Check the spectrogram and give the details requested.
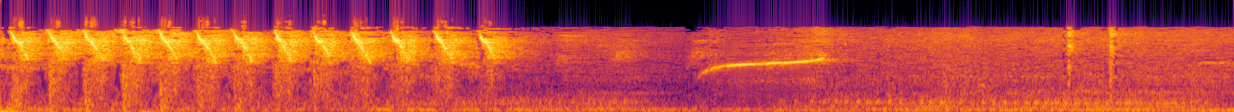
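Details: Greater green leafbird, kept bird, chattering in front of a younger bird: a quick series of about fifteen harsh repeated notes, then a clear rising whistle, with low background rumble.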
